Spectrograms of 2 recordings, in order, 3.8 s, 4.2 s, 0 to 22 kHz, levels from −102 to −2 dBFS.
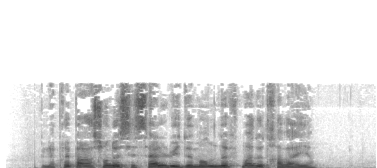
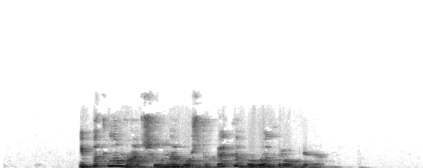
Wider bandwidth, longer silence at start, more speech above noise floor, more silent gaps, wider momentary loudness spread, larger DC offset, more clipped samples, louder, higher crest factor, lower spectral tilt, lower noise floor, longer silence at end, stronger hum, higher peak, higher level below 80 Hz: first, 11.5 kHz vs 7.2 kHz; second, 0.4 s vs 0.8 s; second, 37 dB vs 72 dB; neither; first, 11 LU vs 8 LU; neither; neither; second, -31 LUFS vs -19 LUFS; about the same, 16 dB vs 16 dB; second, -5 dB/octave vs -7 dB/octave; second, -68 dBFS vs -90 dBFS; second, 0.6 s vs 1 s; neither; second, -16 dBFS vs -4 dBFS; first, -66 dBFS vs -74 dBFS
